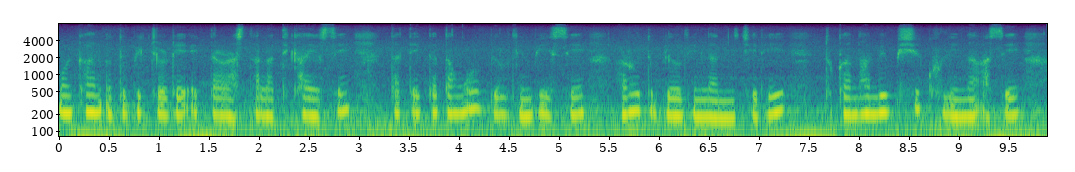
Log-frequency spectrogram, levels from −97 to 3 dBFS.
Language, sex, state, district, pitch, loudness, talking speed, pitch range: Nagamese, female, Nagaland, Dimapur, 200 Hz, -15 LUFS, 160 wpm, 185-215 Hz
